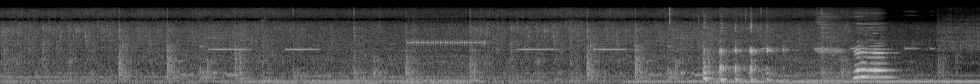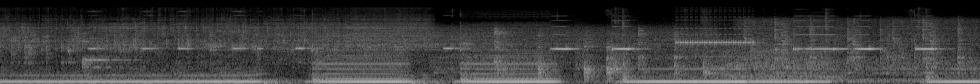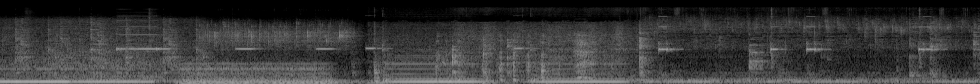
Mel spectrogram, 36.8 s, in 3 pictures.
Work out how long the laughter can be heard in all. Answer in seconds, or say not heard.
5 s.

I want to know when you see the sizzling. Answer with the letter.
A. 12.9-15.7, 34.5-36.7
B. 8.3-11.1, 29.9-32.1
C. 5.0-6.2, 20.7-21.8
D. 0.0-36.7
D.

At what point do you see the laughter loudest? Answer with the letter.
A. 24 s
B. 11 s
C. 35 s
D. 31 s
B.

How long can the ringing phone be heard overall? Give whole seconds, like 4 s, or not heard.
2 s.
